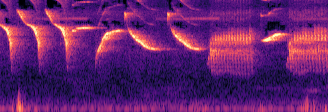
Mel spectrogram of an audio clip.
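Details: Local canary singing as a tutor (masteran) recording: sharp downswept whistles and rising slurred notes, then dense buzzy bursts and a bright short whistle, over a faint low hum.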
